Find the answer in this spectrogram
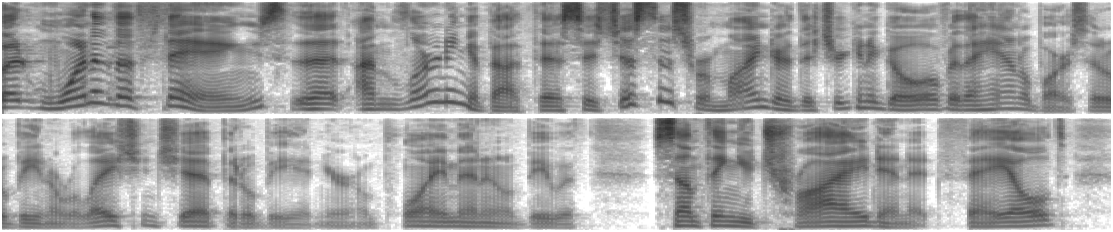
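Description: Talking at a fairly quick pace with hardly any pauses, a man is heard on a very clean recording with a silent background. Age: 60s. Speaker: lawyer and author. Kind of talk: casual chat.

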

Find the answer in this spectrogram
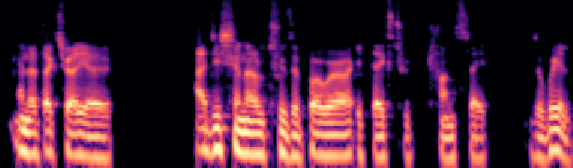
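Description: A fairly quick voice with a French accent, dry and close with no echo, on a very clean recording with a silent background. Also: man. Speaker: cycling industry expert. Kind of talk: casual interview chat. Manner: halting, many fillers.

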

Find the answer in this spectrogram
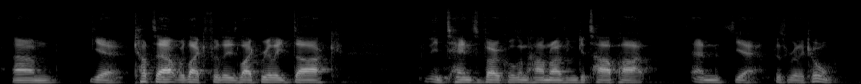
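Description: The speaker has an Australian accent and monotone, flat intonation. The recording is very clean, with a silent background. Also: man, fairly low pitch for a man, moderate pace. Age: 40s. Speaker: podcast host. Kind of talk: casual chat.

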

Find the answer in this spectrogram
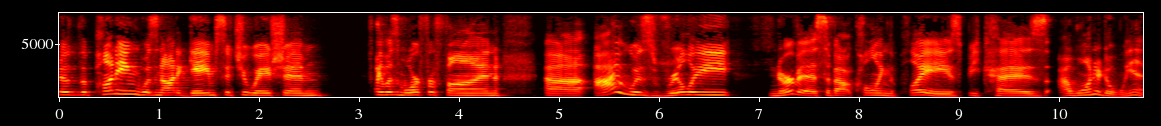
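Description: Against a quiet background, a woman with an American accent speaks at a fairly slow pace in an ordinary speaking voice, her pitch fairly high. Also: ordinary pitch variation. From South Florida (Miami). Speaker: sports writer. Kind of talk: interview conversation. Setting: remote call.

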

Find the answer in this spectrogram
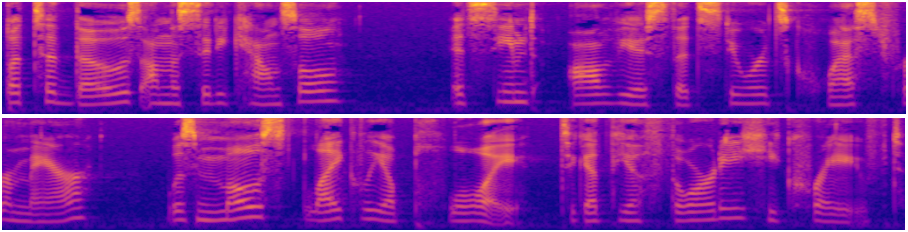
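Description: A plain, everyday voice moves at a moderate pace with fairly even intonation in a dry, close sound with no echo. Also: woman, medium pitch for a woman. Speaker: podcast narrator and researcher. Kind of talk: scripted narration.

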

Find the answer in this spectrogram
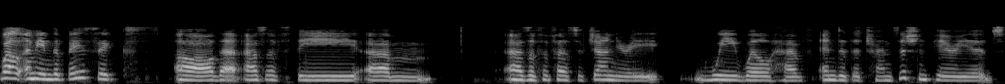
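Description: A woman speaks at a medium pitch with an American accent. Her pace is very slow, and her pitch variation is ordinary. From Germany. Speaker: screen dance curator and producer. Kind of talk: interview.

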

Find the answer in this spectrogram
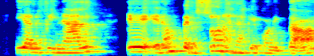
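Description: Audible room echo surrounds a woman's fairly high voice. She speaks at a fairly slow pace. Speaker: Instagram marketing strategist. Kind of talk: casual interview chat. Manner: loud, animated.

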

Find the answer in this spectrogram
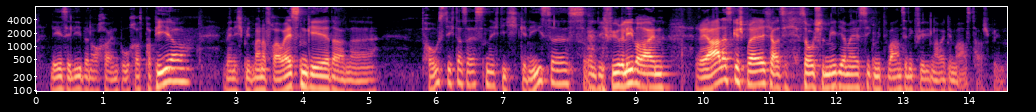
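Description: With a plain, everyday voice, a man at a fairly low pitch speaks at a moderate pace, using lively intonation and big swings in loudness. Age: 40s. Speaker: health insurance executive. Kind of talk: interview conversation.

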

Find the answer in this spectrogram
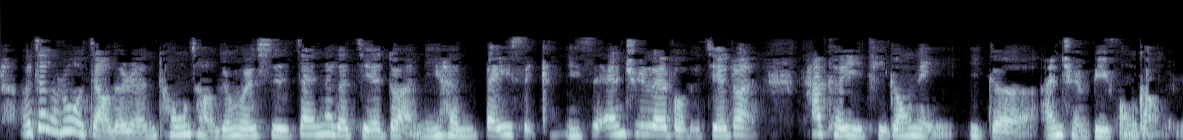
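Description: A somewhat breathy woman's voice at medium pitch, with a moderate pace and ordinary pitch variation. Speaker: online content creator. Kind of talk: casual interview.

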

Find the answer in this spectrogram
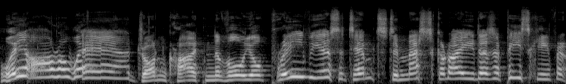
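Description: A man does a put-on character voice, squeaky and at an extremely high pitch. Light background noise is audible. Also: moderate pace. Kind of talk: shrill old lady comic voice. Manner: accusing, doom-laden.

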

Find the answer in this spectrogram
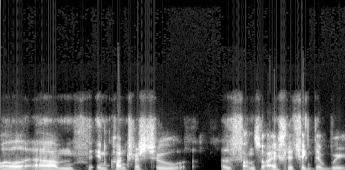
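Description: A man with a plain, everyday voice, fairly low in pitch, at a fairly quick pace. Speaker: macro strategist. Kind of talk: casual panel discussion. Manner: opinionated.

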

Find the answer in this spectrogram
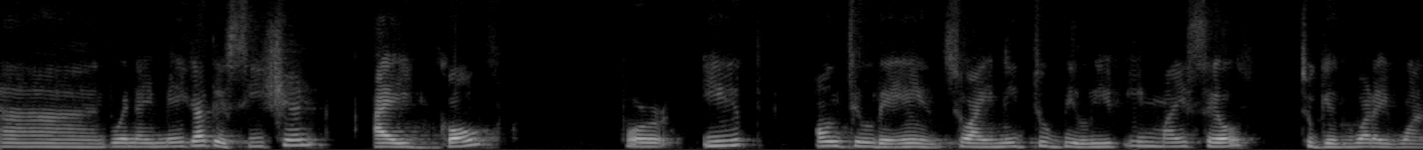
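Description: Speaking with a Spanish accent, a woman with a medium pitch and a dark, mellow tone talks at a fairly slow pace with ordinary pitch variation and long, frequent pauses. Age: young. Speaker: cliff diver. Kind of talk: interview. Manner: halting.

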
